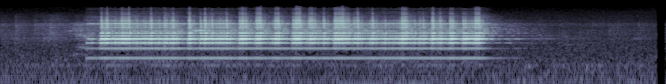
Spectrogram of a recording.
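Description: Ice rink horn blaring one steady note for about five seconds, starting about a second in and cutting off sharply. It signals a stoppage in the hockey game, a goal or the end of a period.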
